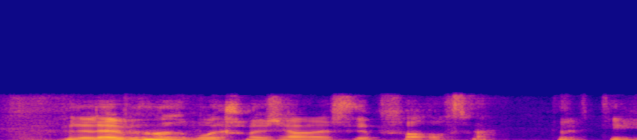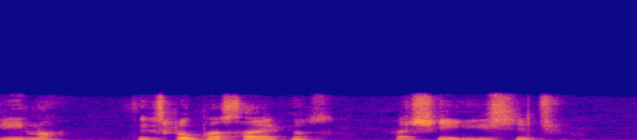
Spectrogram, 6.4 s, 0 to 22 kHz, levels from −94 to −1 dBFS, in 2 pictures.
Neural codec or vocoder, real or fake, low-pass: codec, 24 kHz, 1 kbps, SNAC; fake; 7.2 kHz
